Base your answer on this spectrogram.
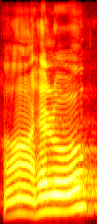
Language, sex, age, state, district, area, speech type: Maithili, male, 45-60, Bihar, Saharsa, urban, spontaneous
